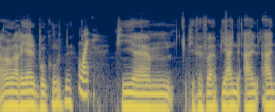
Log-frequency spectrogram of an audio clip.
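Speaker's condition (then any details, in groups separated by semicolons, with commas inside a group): Cerebral palsy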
